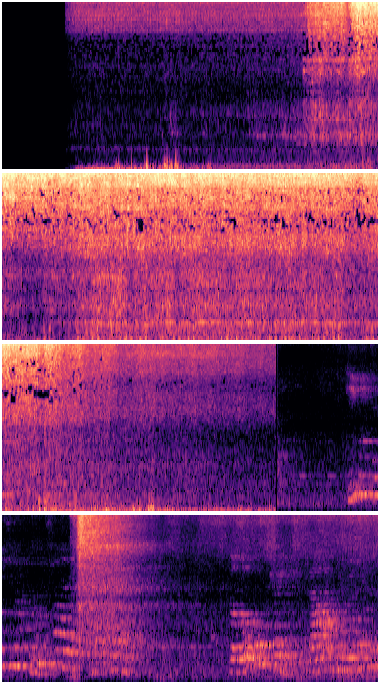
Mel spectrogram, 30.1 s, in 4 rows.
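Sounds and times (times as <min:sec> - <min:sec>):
electric train passing: 0:01.3 - 0:22.0, 0:24.1 - 0:30.0.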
